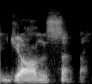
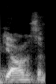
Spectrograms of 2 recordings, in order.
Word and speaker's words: Johansson: Okay, the Americans don't know how to say it. They say Johansson. Yeah. It's kind of like... Most people say Johnson. That's even worse than I was doing. Johansson, but that's fine.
